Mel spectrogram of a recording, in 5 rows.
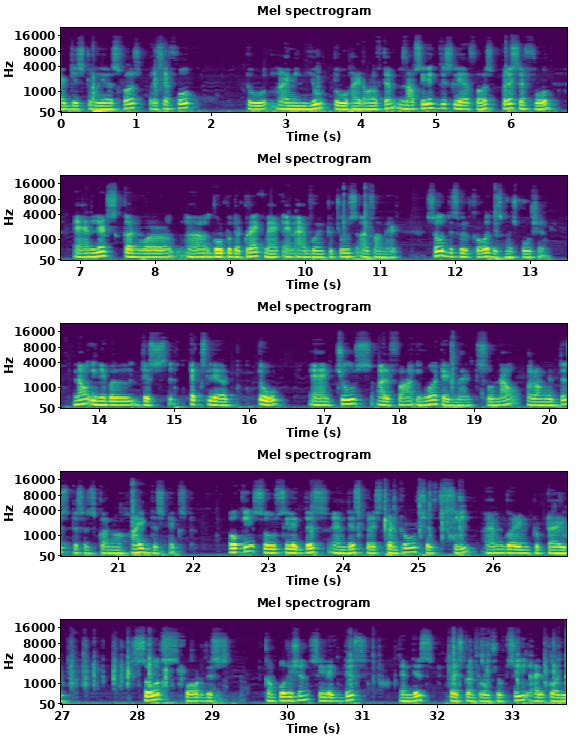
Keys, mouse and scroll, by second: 1.2 u, 4.6 click, 5.9 F4, 7.0 click, 10.0 click, 10.6 space, 13.1-14.9 drag, 18.5 space, 22.3 click, 25.3 c, 26.9-28.8 typing, 29.0 Return, 30.2 click, 31.0 shift+click, 32.4 ctrl+shift+c, 33.2-33.7 typing.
